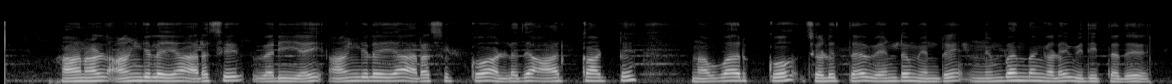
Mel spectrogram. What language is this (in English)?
Tamil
